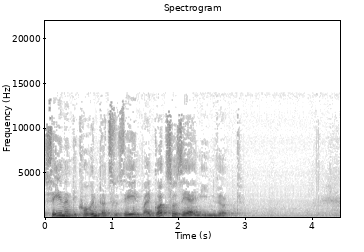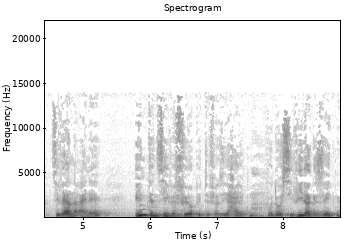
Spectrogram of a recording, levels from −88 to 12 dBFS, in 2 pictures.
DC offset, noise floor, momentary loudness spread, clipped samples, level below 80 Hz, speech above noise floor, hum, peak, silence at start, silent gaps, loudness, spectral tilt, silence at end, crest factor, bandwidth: under 0.1%; -57 dBFS; 15 LU; under 0.1%; -66 dBFS; 35 dB; none; -4 dBFS; 0 s; none; -23 LUFS; -6 dB/octave; 0 s; 20 dB; 14 kHz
